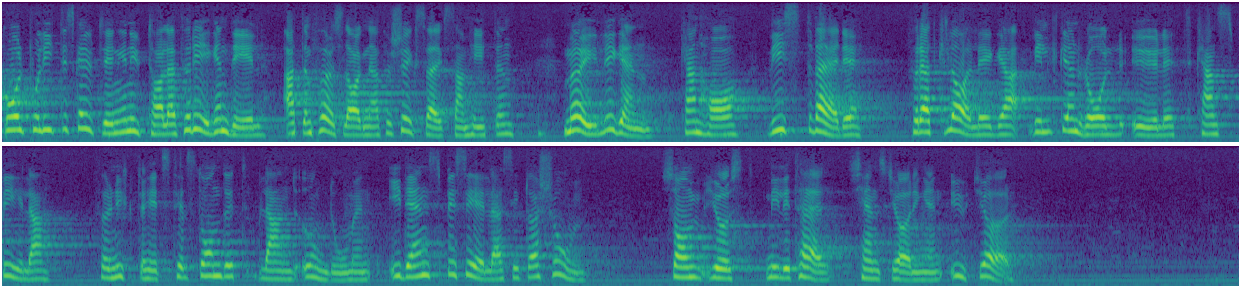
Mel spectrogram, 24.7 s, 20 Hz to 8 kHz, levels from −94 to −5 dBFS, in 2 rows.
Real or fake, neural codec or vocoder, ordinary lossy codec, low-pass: real; none; none; none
